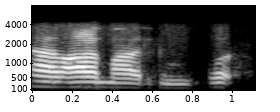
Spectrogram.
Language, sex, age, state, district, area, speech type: Tamil, male, 60+, Tamil Nadu, Madurai, rural, conversation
